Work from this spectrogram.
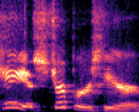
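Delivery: normal talking voice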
